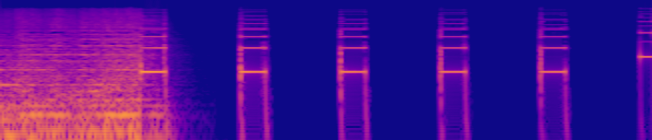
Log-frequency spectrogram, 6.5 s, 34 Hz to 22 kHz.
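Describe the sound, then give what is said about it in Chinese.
Hourly time signal on a Beijing radio station in 2018, marking eleven o'clock Beijing time. Music ends, then short electronic pips sound once per second, four at one pitch, followed by a higher-pitched final tone. “现在是北京时间11点整。”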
